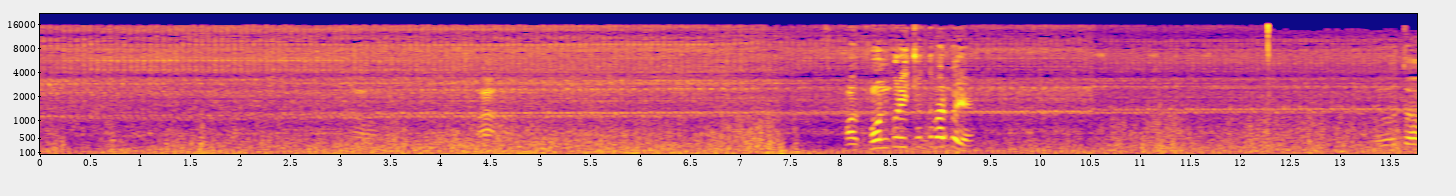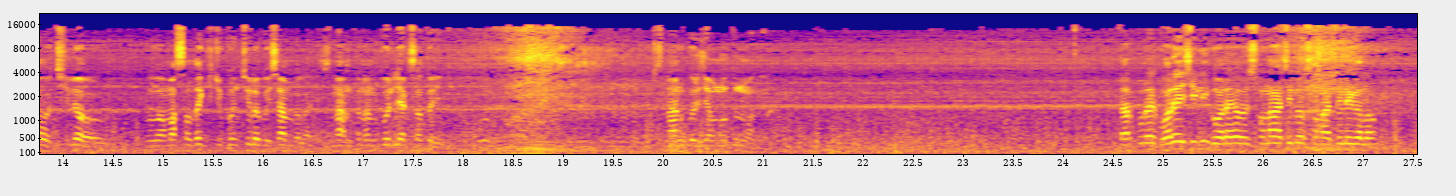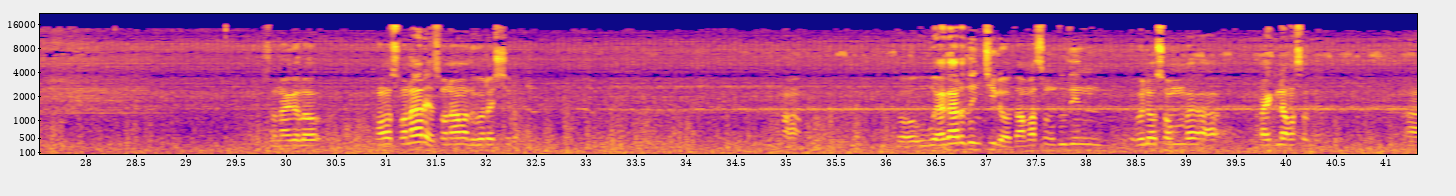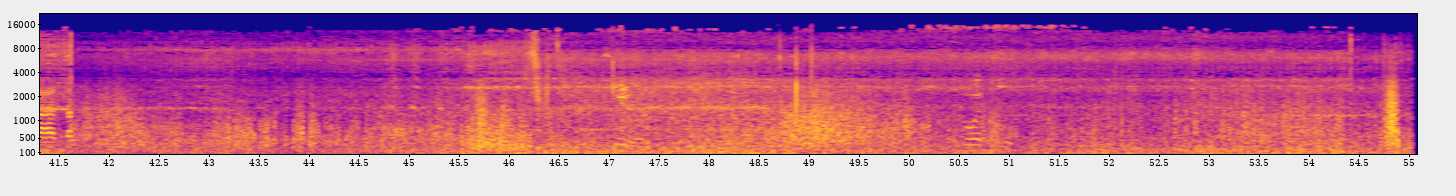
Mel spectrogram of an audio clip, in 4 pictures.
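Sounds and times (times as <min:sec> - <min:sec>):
road vehicle rumble: 0:00.0 - 0:55.0
wind buffeting microphone: 0:00.0 - 0:55.0.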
